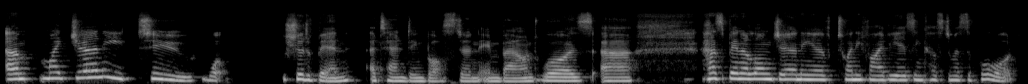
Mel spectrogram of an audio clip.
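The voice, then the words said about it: British accent. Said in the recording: “by the accent that I'm British”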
